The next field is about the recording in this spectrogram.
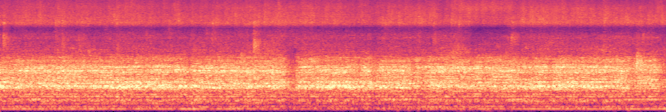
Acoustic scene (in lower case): restroom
